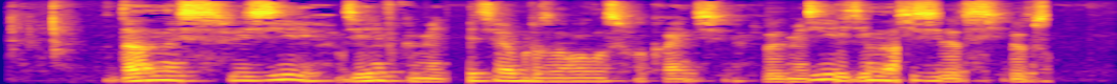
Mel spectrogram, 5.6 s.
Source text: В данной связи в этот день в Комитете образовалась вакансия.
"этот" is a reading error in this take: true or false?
true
